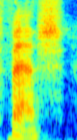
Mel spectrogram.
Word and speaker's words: feis: So the Columbus Fesh, which is spelled FEIS, is the Irish dance competition.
